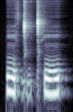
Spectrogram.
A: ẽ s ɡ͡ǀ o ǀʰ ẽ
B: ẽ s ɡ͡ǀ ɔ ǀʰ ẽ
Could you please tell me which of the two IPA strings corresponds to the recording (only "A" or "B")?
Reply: A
